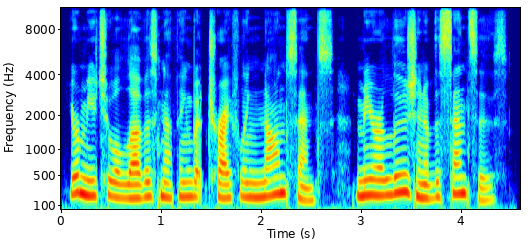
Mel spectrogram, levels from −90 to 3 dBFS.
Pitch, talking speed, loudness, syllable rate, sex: 200 Hz, 170 wpm, -17 LUFS, 5.2 syllables/s, female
